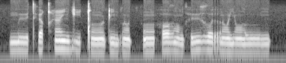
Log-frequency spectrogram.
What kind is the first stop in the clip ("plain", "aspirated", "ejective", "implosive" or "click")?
aspirated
